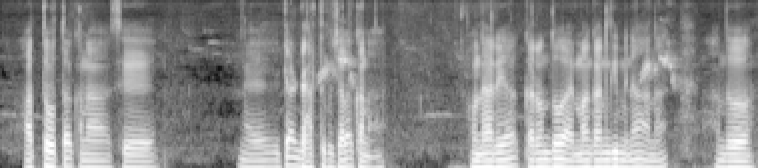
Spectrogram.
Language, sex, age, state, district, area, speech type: Santali, male, 30-45, West Bengal, Malda, rural, spontaneous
